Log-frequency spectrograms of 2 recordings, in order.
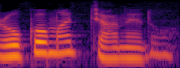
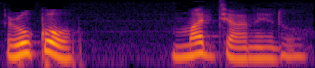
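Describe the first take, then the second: First: There is a pause after the second word. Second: There is a pause after the first word. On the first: Do not stop the person; let them go. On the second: Stop the person and do not let them go.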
